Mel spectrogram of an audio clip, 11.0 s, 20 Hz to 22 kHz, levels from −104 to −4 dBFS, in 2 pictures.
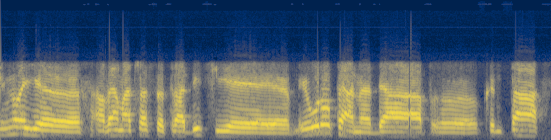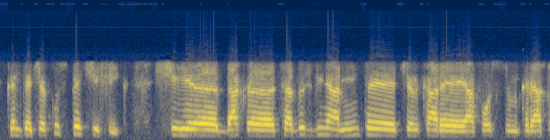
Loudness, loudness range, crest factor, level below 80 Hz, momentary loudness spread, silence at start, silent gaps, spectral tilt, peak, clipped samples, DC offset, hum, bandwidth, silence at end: -14 LUFS; 3 LU; 10 dB; -74 dBFS; 9 LU; 0 s; none; -7.5 dB/octave; -2 dBFS; under 0.1%; under 0.1%; none; 3.8 kHz; 0 s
